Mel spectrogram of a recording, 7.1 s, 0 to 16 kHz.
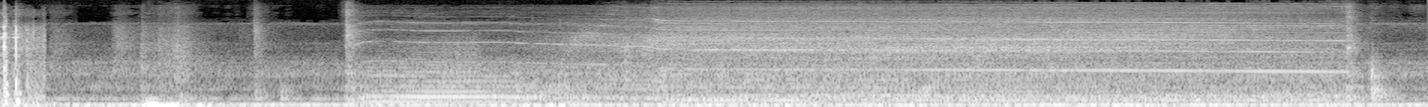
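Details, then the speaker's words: BMW E82 pro drift build before first start: after a click, a thin steady electric whine for a few seconds as the fuel pump primes in short 5-second bursts to check for leaks; normal priming, pressure building, system leak-free. "So, we'll do it in these little small 5-second stances and just see how it goes. And as soon as we turn on power, it will start priming."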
